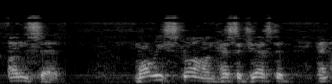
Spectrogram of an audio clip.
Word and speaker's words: UNCED: Nations committee for environment and development it is pronounced unsa Mai strong has suggested an ominous scenario at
